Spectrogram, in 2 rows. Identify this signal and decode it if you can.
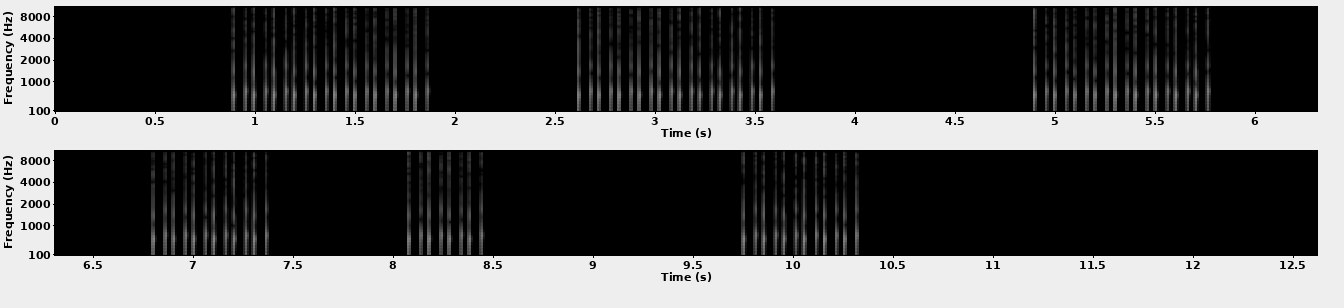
Pulse dialling, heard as clicks on a phone line, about 10 pulses a second. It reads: 0 0 9 6 4 6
